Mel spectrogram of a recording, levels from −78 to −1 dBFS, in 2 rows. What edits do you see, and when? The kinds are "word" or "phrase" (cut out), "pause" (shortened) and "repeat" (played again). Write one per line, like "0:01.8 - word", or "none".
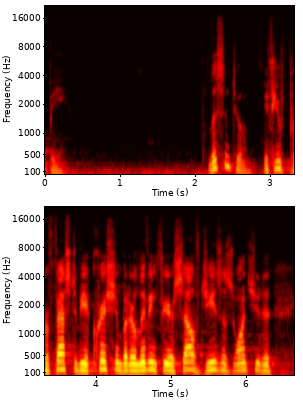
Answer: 0:02.8 - pause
